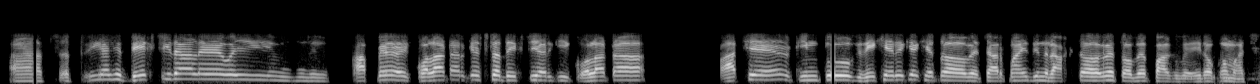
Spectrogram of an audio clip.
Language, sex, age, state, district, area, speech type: Bengali, male, 60+, West Bengal, Nadia, rural, conversation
